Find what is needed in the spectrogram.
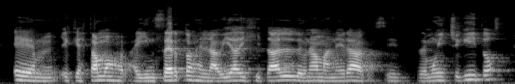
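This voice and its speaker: The woman's fairly low pitch holds a flat, monotone intonation. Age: 20s. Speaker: political activist. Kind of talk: interview.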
